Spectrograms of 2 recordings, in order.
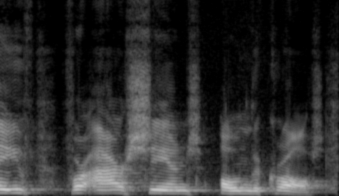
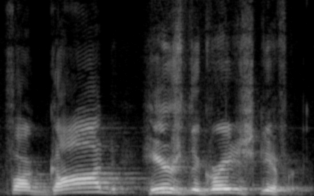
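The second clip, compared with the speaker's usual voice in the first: normal talking voice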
